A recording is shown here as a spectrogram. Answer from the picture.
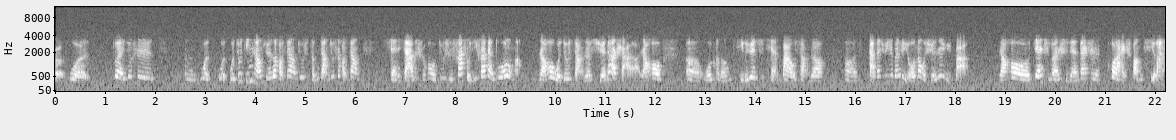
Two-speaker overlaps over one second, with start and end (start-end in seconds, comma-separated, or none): none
